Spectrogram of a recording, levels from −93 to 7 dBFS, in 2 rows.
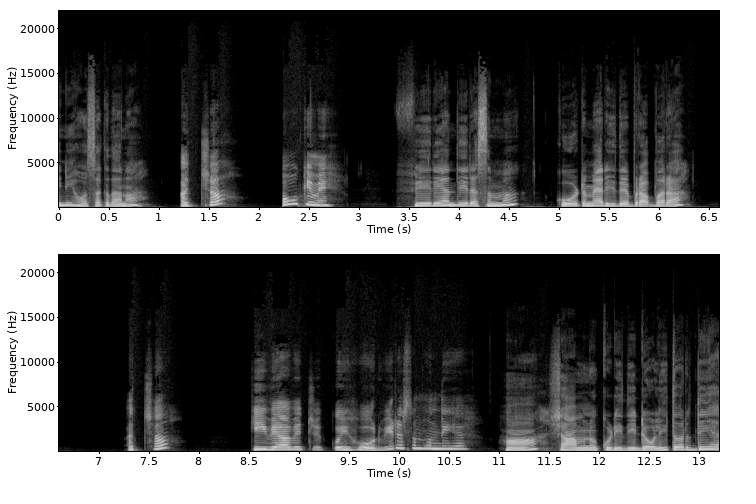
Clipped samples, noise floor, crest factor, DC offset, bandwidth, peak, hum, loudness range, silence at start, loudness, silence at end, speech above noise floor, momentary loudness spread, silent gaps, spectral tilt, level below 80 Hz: under 0.1%; -81 dBFS; 16 dB; under 0.1%; 14 kHz; -4 dBFS; none; 3 LU; 0 s; -20 LUFS; 0 s; 62 dB; 7 LU; none; -5.5 dB/octave; -44 dBFS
